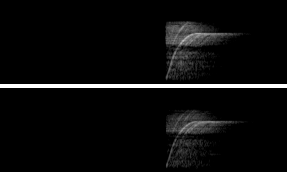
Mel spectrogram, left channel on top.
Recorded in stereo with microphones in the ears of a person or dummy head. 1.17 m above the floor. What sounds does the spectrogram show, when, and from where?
1.7 s a siren: 55° left (ahead or behind), 3 m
